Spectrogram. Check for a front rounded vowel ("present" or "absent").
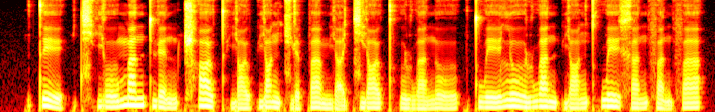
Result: absent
